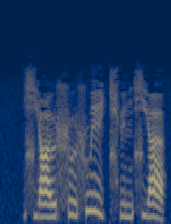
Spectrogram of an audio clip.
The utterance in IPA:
ɕ j ɑ˨˦ ʊ̯ ʂ u˨˦ ʂ w e˥˨ ɪ̯ t͡ɕʰ y˨˦ n ɕ j ä˥˨

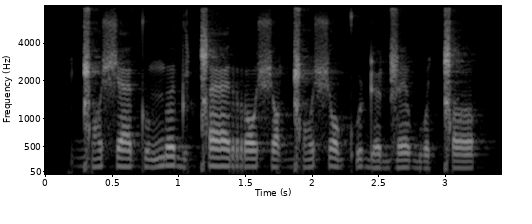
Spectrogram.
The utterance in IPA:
ɡ͡ǁ ɒ˦ ʃ æ˧ t̪ ʊ˨ ŋ əː˦ d ɪ˨ ǁ æː˦ r ɔ˧ ʃ ɒ˧ ɡ͡ǁ ɔ˦ ʃ ɔ˦˨ kʷʼ ə˦ ɖ ə˨ ɖ͡ʐ ɛː˧ ɡʷ ɛ˨ ǁ ʌ˧

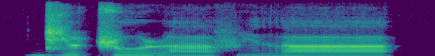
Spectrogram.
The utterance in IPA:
d͡ʑ ɯ˦ ʈ͡ʂ o˦ ɹ aː˨ f i˥ r aː˦

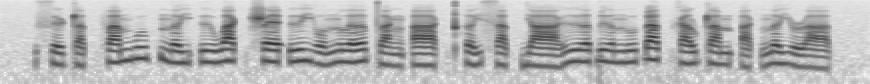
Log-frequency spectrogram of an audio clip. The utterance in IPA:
s ɨ˨˩ ʈ a˨˩ t̚ f a˧˥ m w u˦˥ p̚ n ə˧ j ʔ ɨ˧ w a˦˥ k̚ ʂ ɛ˧ ʔ ɨ˧˥ j o˨˩˦ n l əː˧˥ t̪ a˨˩ ŋ ʔ aː˨˩ k̚ t̪ʰ ə˨˩˦ j s a˨˩ t̚ j aː˨˩ ɣ ɨ˧ ə̯ ɗ ɨ˧ ə̯ n u˧˥ ɗ a˦˥ t̚ k a˧˥ w ʈ a˧ m ʔ a˨˩ k̚ n ə˧ j ɹ a˨˩ t̚

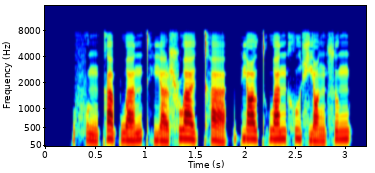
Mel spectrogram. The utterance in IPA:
f ʊ˨˩ ŋ k ä˥˩ p w a˧˥ n t̪ʰ j ä˨˩ ʂ w a˥˧ ɪ̯ kʰ ä˥˩ | p j ɑ˥ ʊ̯ t̪ʰ w a˥ n x u˥˩ ɕ j ɑ˨˩ ŋ s ʊ˥ ŋ

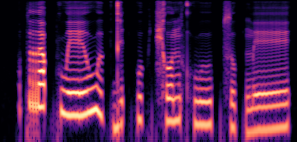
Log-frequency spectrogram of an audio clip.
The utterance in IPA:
p r a˥˩ p̚ k w eː˦˥ w ɯ˨˩ k̚ d i˥˩ t̚ p u˥˩ k̚ t͡ɕʰ o˥˩ n kʰ w uː˦˥ p̚ s u˨˩ k̚ m eː˦˥

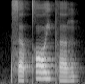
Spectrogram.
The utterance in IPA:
s ɐ˨ p̚ t̪ʰ ɔː˥ j pʰ ɐ˨ ŋ

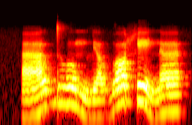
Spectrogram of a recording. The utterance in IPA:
a˩˥ lˠ dʱ o˥˩ m lʲ ɨ˩ lˠ ɡ ɔ˥ ɬ e˥˩ n ɐ˧

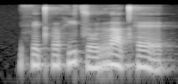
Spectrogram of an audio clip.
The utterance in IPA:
θ e t̪ʰ ɤ h i t͡s o r a t̪ʰ ɛ

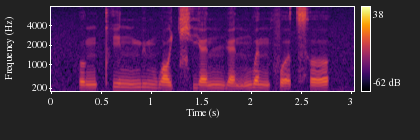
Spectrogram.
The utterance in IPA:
ʊ˨˦ ŋ pʰ i˥˨ n m y˦ m w ɔ˨˦ t͡ɕʰ j ɛ˨˦ n n̪ ɥ ɛ̰˨˩ n n̪ w ə˥˨ n f ɤ̰˨˩ t͡sʰ ɤ˨˦

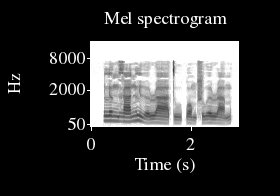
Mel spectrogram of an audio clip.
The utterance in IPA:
l ə˧ ŋ ɣ a˧˥ n l ɨ˨˩˨ ə̯ ɹ aː˨˩ t̪ u˨˩˨ ɓ ɔ˨˩ m ʂ u˧ ə̯ ɹ a˨˩˦ m

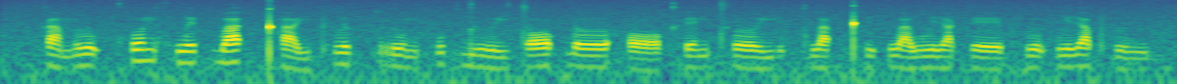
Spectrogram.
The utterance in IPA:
k a˩˦ m l u˨˩ ʔ kʰ o˥˩ n kʰ w e˦˥ k̚ b a˦˥ t̚ kʰ a˩˦ j pʰ l ɯ˦˥ k̚ p r u˨˩ n f u˥˩ k̚ d ɯː˨˩ j t ɔː˦˥ k̚ l ɤː˧ h ɔː˩˦ kʰ e˦˥ n tʰ ɤː˧ j i˨˩ t̚ k w a˥˩ p̚ kʰ i˦˥ ʔ w a˦˥ w l i˦˥ a̯ k eː˧ pʰ l u˦˥ ʔ l i˥˩ a̯ pʰ ɯ˧ ŋ

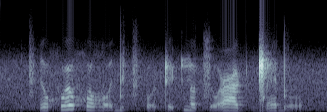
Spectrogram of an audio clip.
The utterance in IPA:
t͡sʼ i χʷ ɛ χʷ ɛ ʁʷ ḭ d i t͡s ʔ o̰ ʈ ḭ ʈ n o t͡s o̰ ʕ ɯ ʈ ɡ͡ǁ ɛ d o̰

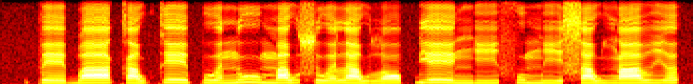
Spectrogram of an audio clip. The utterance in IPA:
p eː˧˩ b aː˧ k a˩˧ w k eː˥˨ p u˩ ə̯ n uː˥˨ m a˧ w s u˩˧ ə̯ l a˩ w l ɔː˧˥ p̚ j eː˥˨ ŋ iː˩˧ f u˥˨ m iː˧˩ s a˧ w ŋ aː˧˥ ʋ i˧˥ ə̯

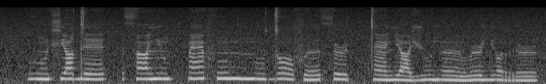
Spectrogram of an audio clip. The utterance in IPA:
ɣ ũ˨ xʲ ɑ˦ d ɛ˧ | θ ɑ̃˧ lʲ ũ˧ pː æ̃˦ f ũ˦ mː u˧ d ɔ˦˨ f əː˨˦ θ ə˞˦˨ tː æ̃˧ lʲ ɑ˨ ʒ u˧ j ə̃ː˨ β ə˞˦ lʲ ɔ˦˨ r ə˞˧

